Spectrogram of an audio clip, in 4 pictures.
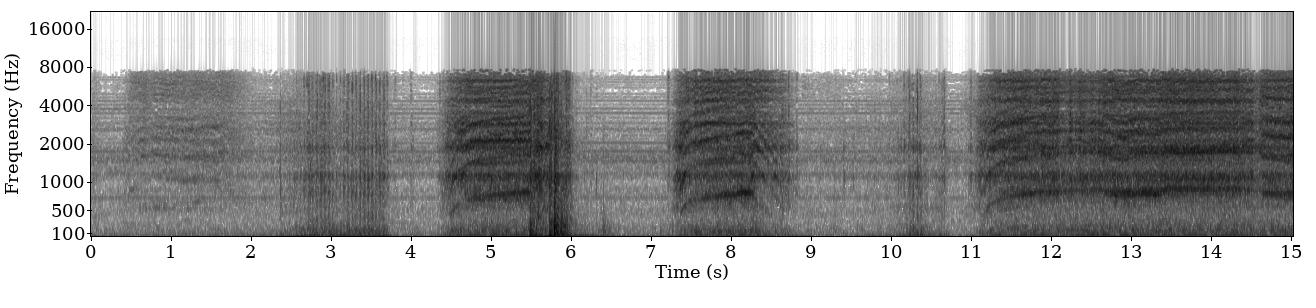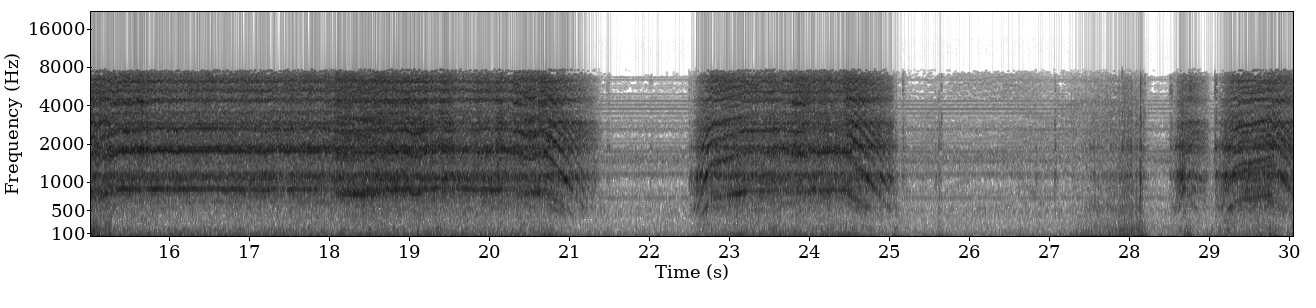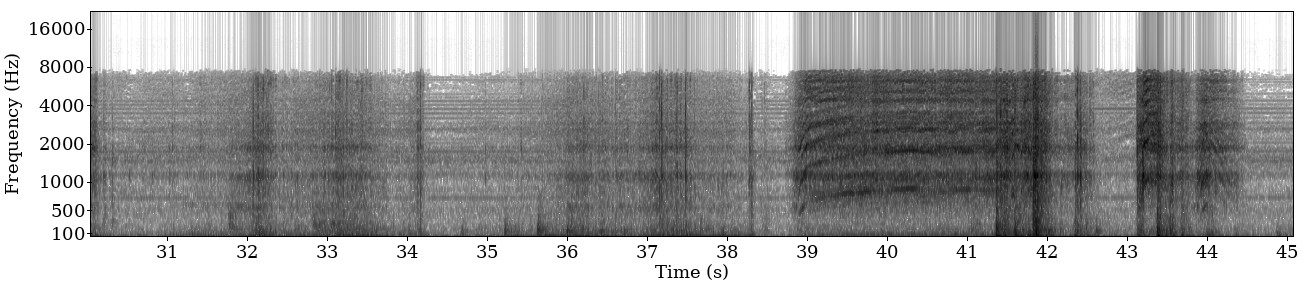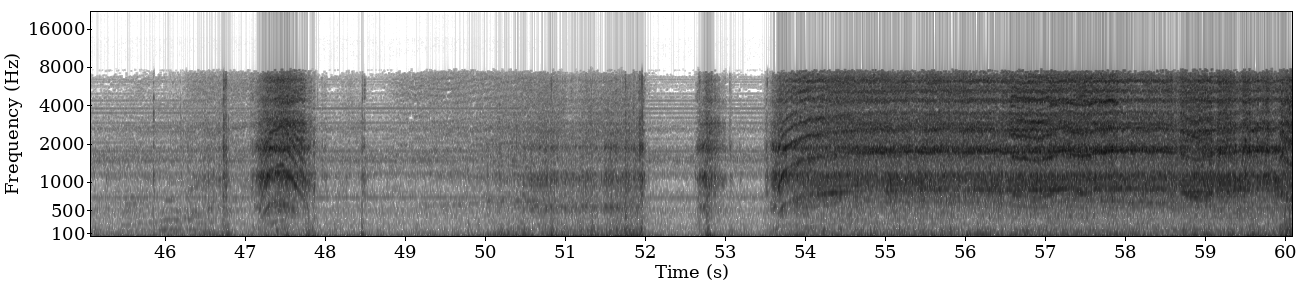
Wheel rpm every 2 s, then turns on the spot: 0, 20, 100, 60, 40, 90, 220, 220, 230, 230, 90, 130, 90, 10, 60, 20, 20, 0, 30, 110, 200, 70, 10, 30, 0, 20, 30, 230, 230, 210.
2-4 20-22 28-34 36-38 46-48 50-52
